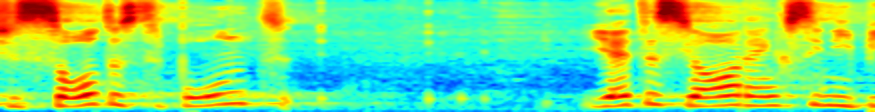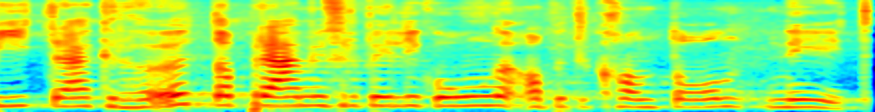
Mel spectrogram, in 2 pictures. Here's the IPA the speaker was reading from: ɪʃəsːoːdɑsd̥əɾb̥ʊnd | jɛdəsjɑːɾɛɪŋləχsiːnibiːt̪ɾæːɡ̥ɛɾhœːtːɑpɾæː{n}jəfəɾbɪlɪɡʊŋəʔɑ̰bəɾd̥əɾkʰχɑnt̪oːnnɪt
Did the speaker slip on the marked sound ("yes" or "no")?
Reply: yes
